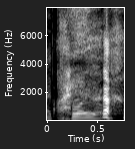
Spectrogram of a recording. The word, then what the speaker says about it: Troyal: No, he was, he was born Troyal Garth Brooks. So his first name is spelled T-R-O-Y-A-L.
